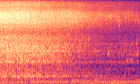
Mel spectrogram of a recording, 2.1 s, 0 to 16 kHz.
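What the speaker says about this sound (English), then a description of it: "So what I got, 1 1/4 cup of chicken broth." Chicken broth, about a cup and a quarter, pours into an Instant Pot with a steady splashing rush of liquid that gradually tapers off.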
